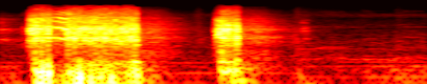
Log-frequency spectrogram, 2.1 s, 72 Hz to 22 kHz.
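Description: Cordless impact driver driving a 1.5-inch screw through a steel drawer glide rail into wood: a loud burst of about half a second, then a short final blip about a second in.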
